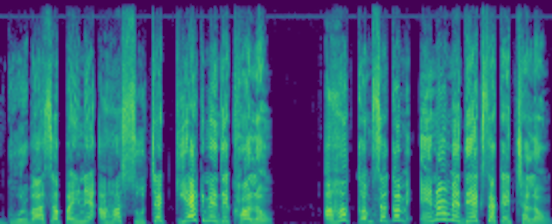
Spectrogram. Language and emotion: Maithili, angry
